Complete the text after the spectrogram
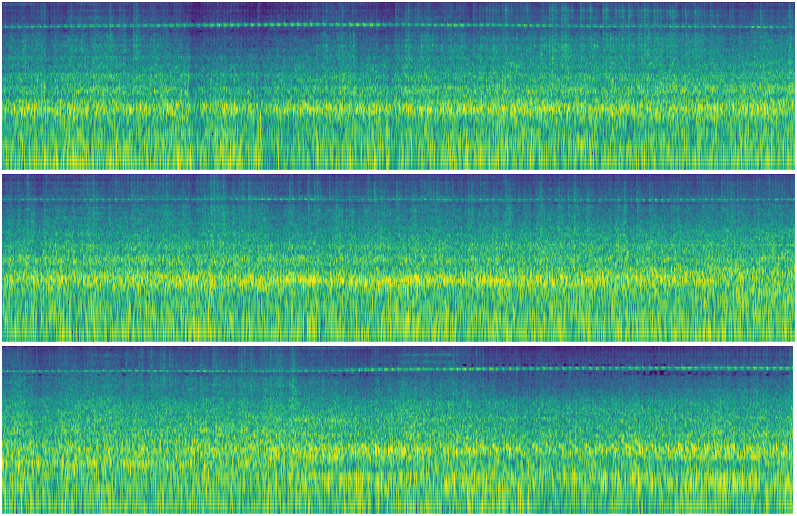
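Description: Soil and clods tumble and crunch as a bulldozer blade pushes them.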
